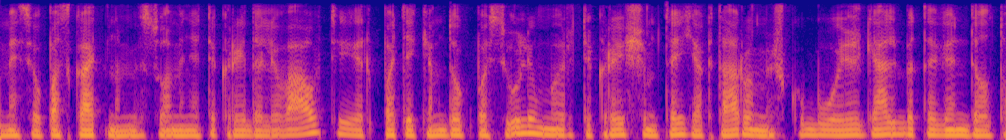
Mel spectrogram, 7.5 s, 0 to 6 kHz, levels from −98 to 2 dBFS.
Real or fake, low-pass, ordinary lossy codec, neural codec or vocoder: fake; 5.4 kHz; AAC, 48 kbps; vocoder, 44.1 kHz, 128 mel bands every 256 samples, BigVGAN v2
